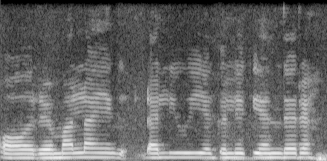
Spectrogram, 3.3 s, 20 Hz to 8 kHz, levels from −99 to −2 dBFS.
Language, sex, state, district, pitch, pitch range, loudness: Hindi, female, Rajasthan, Bikaner, 215 Hz, 210-220 Hz, -14 LUFS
